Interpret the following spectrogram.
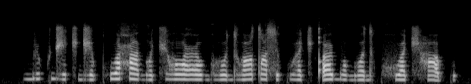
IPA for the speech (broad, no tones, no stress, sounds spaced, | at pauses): b y kʷ d͡ʒ ɪ t͡ʃ d͡ʒ ʌ kʷʰ ʌ ħ a ɡ ɔ t͡ʃ ɦ ɔ ʕ o ɡʱ o dʱ o tˤ ʌ s y kʷ ɦ a t͡ʃ qʼ y b ɔ ɡʷ ʌ d ɪ kʷ xʷ ɑ t͡ʃ h ɑ kʷ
